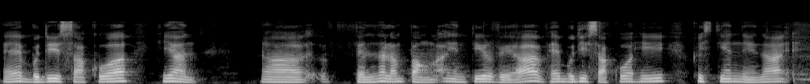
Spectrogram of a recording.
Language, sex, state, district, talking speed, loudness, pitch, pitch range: Mizo, male, Mizoram, Aizawl, 125 wpm, -19 LUFS, 130 Hz, 115-135 Hz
